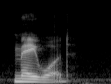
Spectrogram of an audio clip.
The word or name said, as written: Maywood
